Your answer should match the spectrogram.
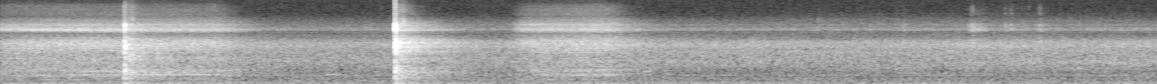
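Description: Pan mechanism of a remote outdoor camera moving: short whirs and two sharp knocks about two seconds apart, the second the louder, over a steady wind hiss.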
